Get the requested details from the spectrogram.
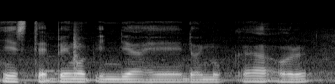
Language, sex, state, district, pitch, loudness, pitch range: Hindi, male, Arunachal Pradesh, Papum Pare, 120 Hz, -18 LUFS, 115-125 Hz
